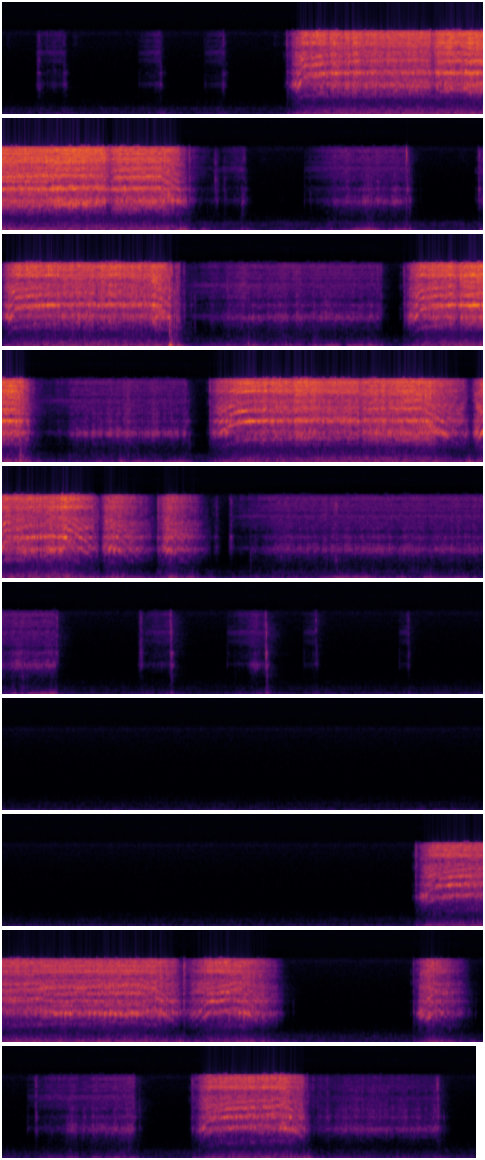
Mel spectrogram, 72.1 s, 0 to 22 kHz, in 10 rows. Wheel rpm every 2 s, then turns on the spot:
0, 0, 150, 220, 200, 10, 10, 140, 100, 20, 110, 30, 100, 220, 110, 30, 10, 20, 10, 0, 0, 0, 0, 0, 0, 0, 0, 0, 70, 160, 80, 0, 10, 20, 100, 20.
10-14 18-20 22-24 32-38 60-62 70-72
